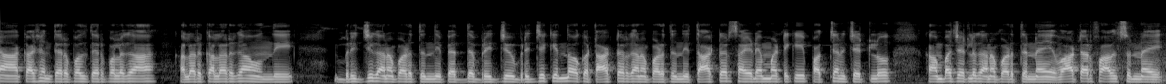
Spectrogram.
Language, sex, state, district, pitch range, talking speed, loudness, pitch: Telugu, male, Telangana, Nalgonda, 125-135 Hz, 140 wpm, -19 LUFS, 130 Hz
